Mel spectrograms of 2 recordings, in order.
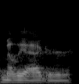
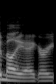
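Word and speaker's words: Meleager: I think I would say Melagger. Yeah, it's I just try to hit all the all the letters the syllables whatever.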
